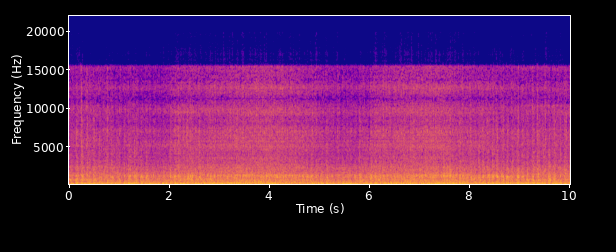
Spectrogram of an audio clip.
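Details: Hero Honda motorcycle idling: steady, busy mechanical rattle under the exhaust beat; worn crankshaft bearing noise.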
